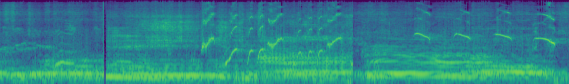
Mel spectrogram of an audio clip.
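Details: Herded tame cows on a sunny rural afternoon give long, steady, wavering moos while small birds chirp in quick, high, rising notes overhead.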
